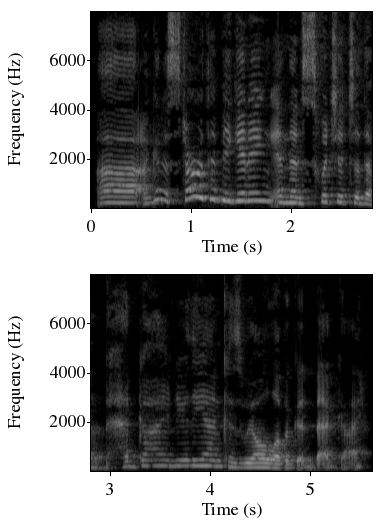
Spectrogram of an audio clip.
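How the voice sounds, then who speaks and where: A woman's voice: fairly high pitch, lively intonation, brisk. A woman speaking as a teacher, giving a conversational, encouraging tutorial presentation. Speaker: teacher presenting a reading app.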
